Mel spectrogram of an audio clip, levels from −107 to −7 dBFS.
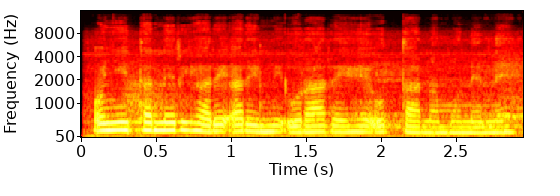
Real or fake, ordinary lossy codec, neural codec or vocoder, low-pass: fake; none; vocoder, 48 kHz, 128 mel bands, Vocos; 14.4 kHz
